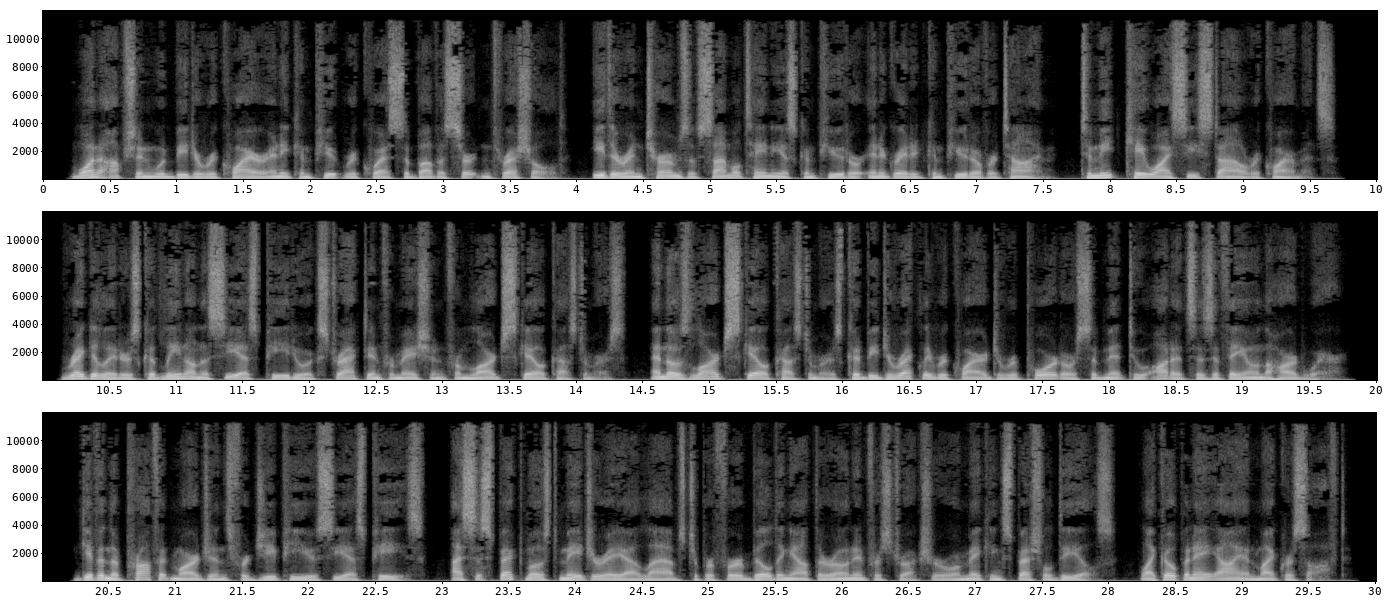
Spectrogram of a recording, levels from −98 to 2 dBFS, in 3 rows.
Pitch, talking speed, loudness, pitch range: 100 Hz, 175 wpm, -26 LUFS, 90-115 Hz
